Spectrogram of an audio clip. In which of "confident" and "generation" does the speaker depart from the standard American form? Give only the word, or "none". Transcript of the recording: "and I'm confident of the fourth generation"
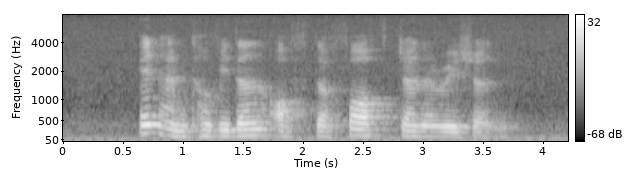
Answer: confident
